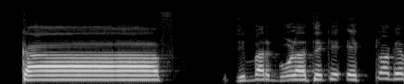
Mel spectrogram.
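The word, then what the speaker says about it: ق: কফ। জিহ্বার গোড়া তারপর আবার উপরে তালুর সাথে লাগিয়ে এই অক্ষরটা উচ্চারণ হবে কফ।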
